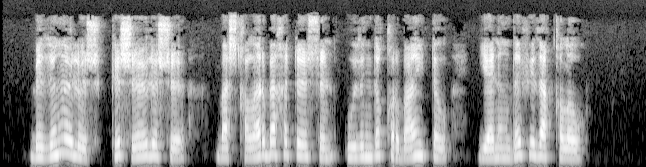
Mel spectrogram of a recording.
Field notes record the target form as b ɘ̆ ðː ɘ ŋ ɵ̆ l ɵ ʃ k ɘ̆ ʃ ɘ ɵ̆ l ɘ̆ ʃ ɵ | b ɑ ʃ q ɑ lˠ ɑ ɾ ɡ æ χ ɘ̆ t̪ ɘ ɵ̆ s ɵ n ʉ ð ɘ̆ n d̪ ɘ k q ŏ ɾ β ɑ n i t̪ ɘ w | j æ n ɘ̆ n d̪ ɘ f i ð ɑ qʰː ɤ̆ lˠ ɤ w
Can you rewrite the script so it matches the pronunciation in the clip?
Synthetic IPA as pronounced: b ɘ̆ ðː ɘ ŋ ɵ̆ l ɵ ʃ k ɘ̆ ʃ ɘ ɵ̆ l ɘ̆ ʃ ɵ | b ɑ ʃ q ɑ lˠ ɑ ɾ b æ χ ɘ̆ t̪ ɘ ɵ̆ s ɵ n ʉ ð ɘ̆ ŋ d̪ ɘ q ŏ ɾ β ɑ n i t̪ ɘ w | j æ n ɘ̆ ŋ d̪ ɘ f i ð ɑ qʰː ɤ̆ lˠ ɤ w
